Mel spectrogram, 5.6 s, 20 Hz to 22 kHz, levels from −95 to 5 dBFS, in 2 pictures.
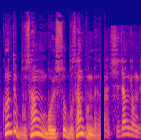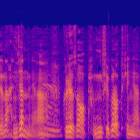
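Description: A brief loss of likely dropped samples, well under a millisecond each, makes the speech waveform jump to a later value at 0.52 s, then again at 3.25 s and 4.99 s. Each is heard as a single sharp click, too short to remove any sound.

At 2.01 s the recording likely switches its input to a poorer device, which leaves 80 ms of silence. From there to the end the sound passes through a narrower band, so the speech turns duller, drops a few decibels in level, and gains a new, faint background noise some 35 dB beneath it.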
